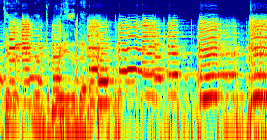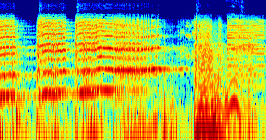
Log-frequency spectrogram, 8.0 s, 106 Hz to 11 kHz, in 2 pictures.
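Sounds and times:
speech: 0.0s - 2.0s
heavily distorted electric guitar through an effects pedal: 0.0s - 7.9s.

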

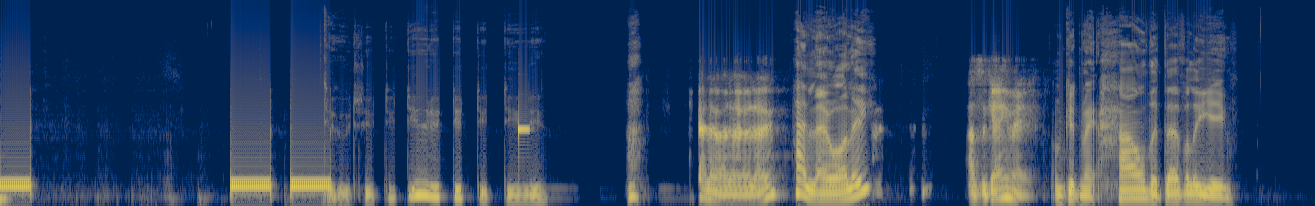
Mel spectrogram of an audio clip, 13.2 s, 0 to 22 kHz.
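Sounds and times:
telephone ringback tones over the line: 0.0s - 0.4s, 2.3s - 3.2s
person answering and speaking on telephone: 3.2s - 5.6s, 8.0s - 8.9s
speech: 3.6s - 5.6s, 6.3s - 8.8s, 9.7s - 12.4s.

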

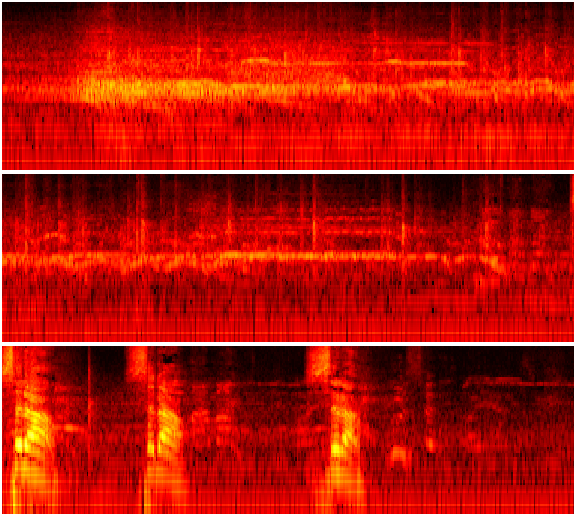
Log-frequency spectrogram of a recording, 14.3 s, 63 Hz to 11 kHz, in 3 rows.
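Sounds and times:
crowd clapping: 0.0s - 9.3s, 10.2s - 10.4s
speech: 9.6s - 11.2s, 12.1s - 12.6s.

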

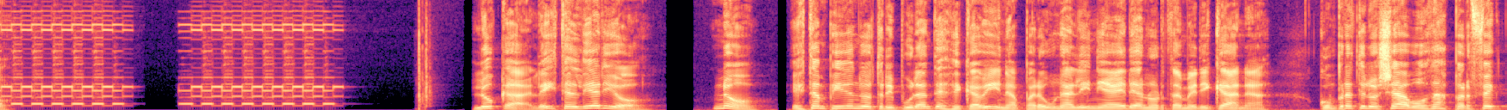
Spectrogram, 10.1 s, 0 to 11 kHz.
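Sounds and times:
telephone ringing in warbling electronic trills: 0.0s - 2.4s
speech: 3.2s - 10.0s.

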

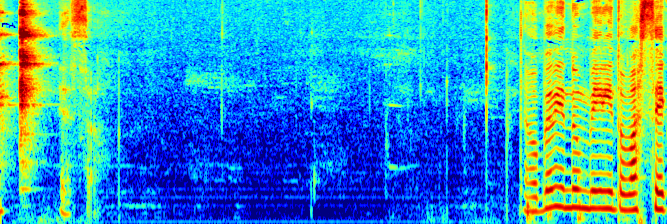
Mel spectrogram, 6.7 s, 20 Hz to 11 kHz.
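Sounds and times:
wine glasses clinking in a toast: 0.0s - 0.6s
speech: 5.3s - 6.6s.

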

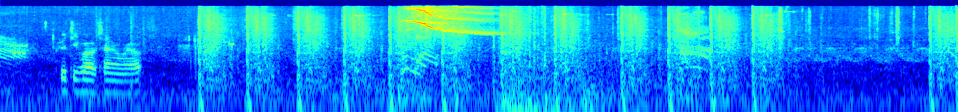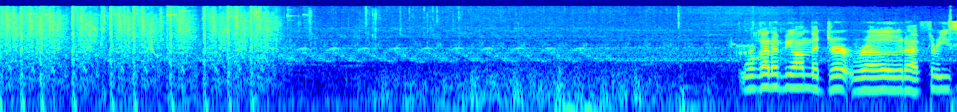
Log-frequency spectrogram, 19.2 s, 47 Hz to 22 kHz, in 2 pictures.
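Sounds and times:
speech: 0.6s - 2.1s, 17.1s - 19.1s
gunfire during a shootout with suspects: 2.0s - 8.0s, 9.3s - 12.5s.

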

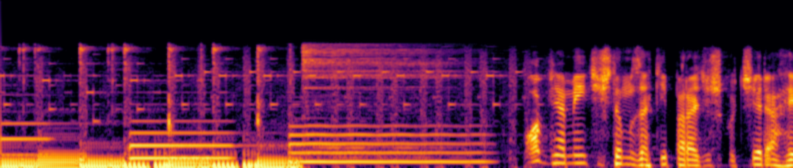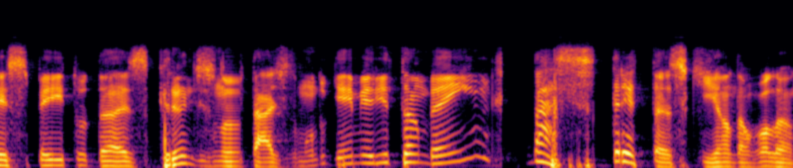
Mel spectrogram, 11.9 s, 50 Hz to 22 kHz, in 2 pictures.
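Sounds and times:
electronic music with bright sustained synth tones: 0.0s - 4.0s
speech: 4.0s - 11.8s.

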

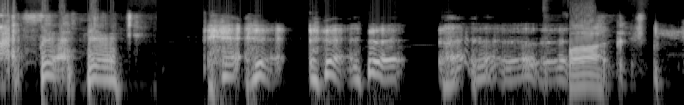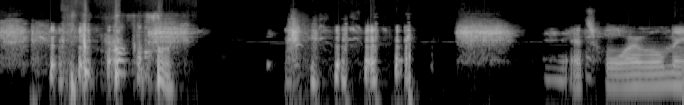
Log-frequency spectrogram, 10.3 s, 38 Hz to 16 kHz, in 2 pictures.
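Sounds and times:
laughter: 0.0s - 1.0s, 1.6s - 2.8s, 3.5s - 6.6s, 7.2s - 8.5s
speech: 0.0s - 6.6s, 7.3s - 8.3s, 9.2s - 10.2s
harsh voiced coughing: 1.6s - 6.6s.

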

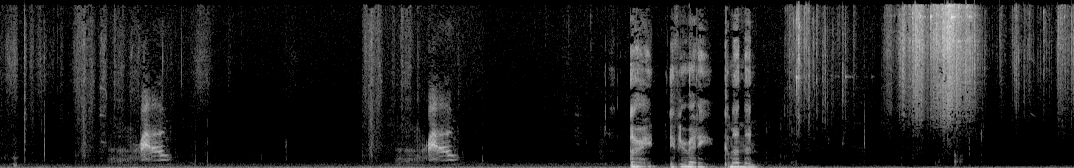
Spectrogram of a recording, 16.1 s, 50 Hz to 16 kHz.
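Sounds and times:
steady low hum: 0.0s - 16.0s
cat meowing: 1.6s - 2.7s, 6.0s - 7.1s
speech: 9.5s - 11.4s.

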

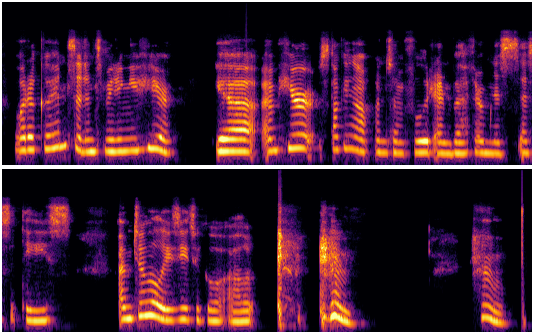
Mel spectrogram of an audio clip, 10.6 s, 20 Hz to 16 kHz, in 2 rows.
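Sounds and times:
speech: 0.1s - 8.9s, 10.0s - 10.5s
person with an itchy throat coughing: 8.1s - 8.9s.

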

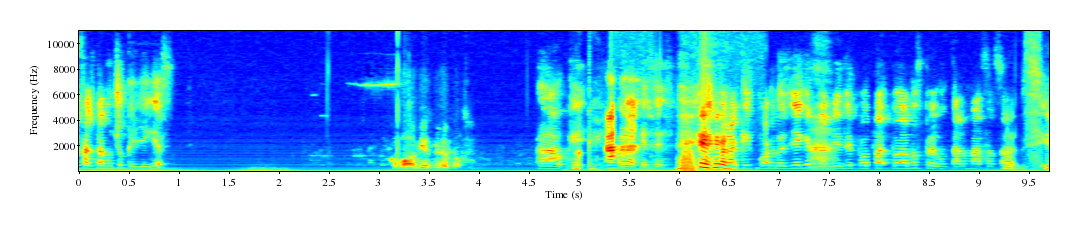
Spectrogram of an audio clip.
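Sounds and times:
speech: 0.0s - 1.0s, 3.1s - 4.0s, 4.6s - 9.6s
low electrical interference hum with harmonic buzz on call audio: 0.0s - 9.6s
laughter: 5.8s - 8.0s.

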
